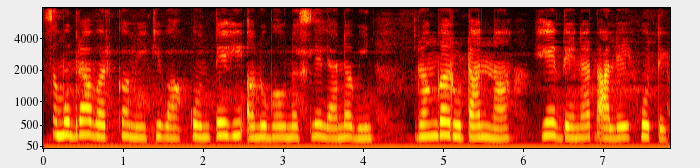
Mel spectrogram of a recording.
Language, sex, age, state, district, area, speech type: Marathi, female, 18-30, Maharashtra, Nashik, urban, read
